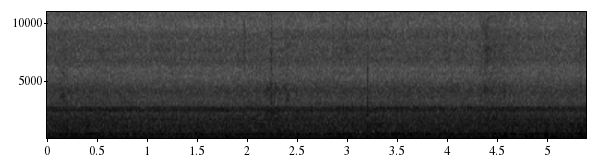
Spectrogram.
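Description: A dense, continuous buzz of many honeybees swarming at a hive, steady and enveloping with no pauses, heard up close.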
